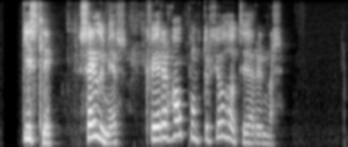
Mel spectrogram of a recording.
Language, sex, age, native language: Icelandic, female, 40-49, Icelandic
